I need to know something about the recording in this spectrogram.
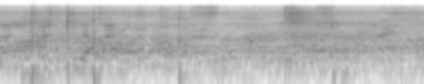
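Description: A volleyball being struck or bounced, a few sharp uneven thuds in the first two seconds, over a steady background of voices.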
